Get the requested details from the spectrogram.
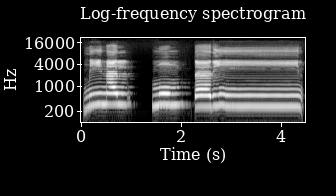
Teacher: اب نون کو لام سے ملا دیا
